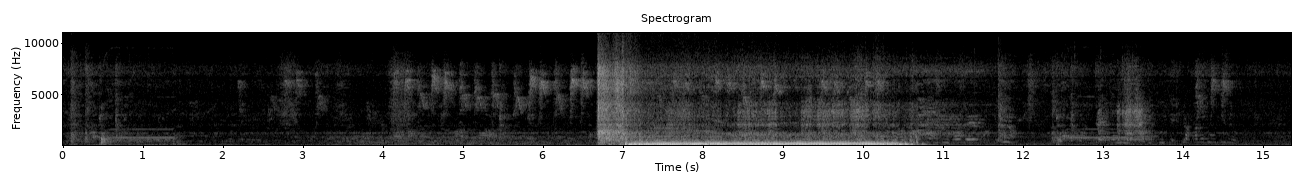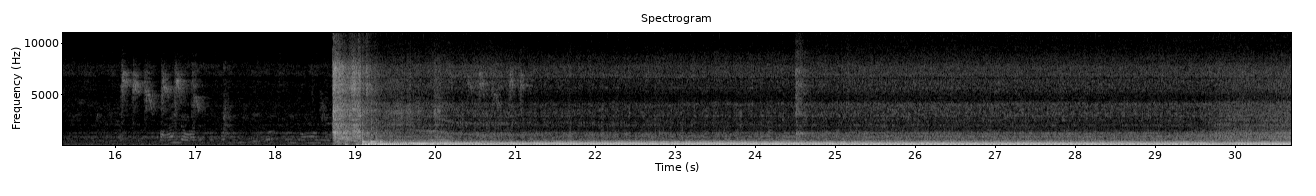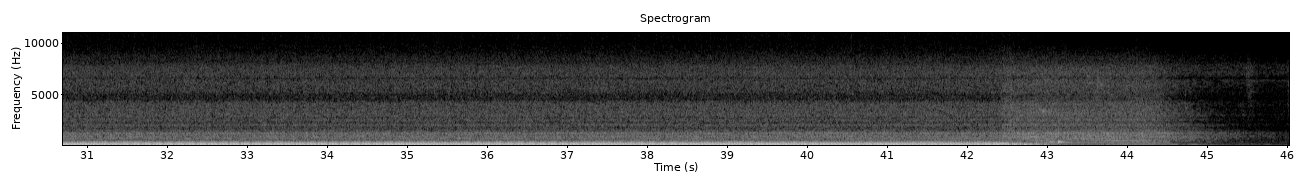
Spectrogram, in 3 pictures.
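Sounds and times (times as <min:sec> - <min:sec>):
vehicle engine with leaking exhaust: 0:06.6 - 0:11.4, 0:18.7 - 0:46.0.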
